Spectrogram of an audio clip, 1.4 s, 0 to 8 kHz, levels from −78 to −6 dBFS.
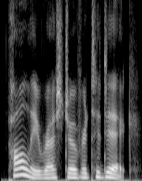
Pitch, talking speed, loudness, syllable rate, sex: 195 Hz, 210 wpm, -17 LUFS, 5.5 syllables/s, female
